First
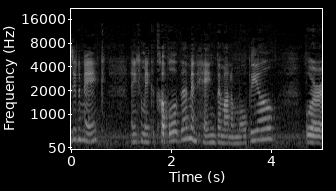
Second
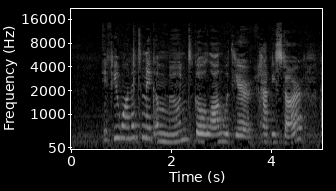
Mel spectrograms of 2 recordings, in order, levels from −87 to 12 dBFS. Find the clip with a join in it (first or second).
second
